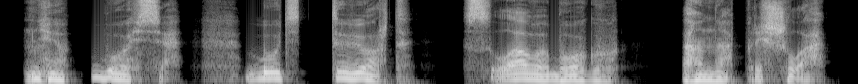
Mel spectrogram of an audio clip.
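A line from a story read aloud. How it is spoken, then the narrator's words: Breathed out. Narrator (Russian): Выдохнул Китс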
